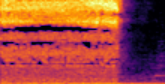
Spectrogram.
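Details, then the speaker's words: About one second of steady hissing from cold numbing vapocoolant spray on a patient's toe, just before local anesthetic injection, for an ingrown toenail with a large soft tissue mass (granuloma) over it, present about three weeks. "All right, here we go. A little cold spray."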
